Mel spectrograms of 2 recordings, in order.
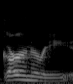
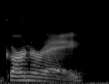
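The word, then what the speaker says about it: Garneray: These are engravings based on paintings by, he calls him Garnery. It's actually Ambroise Louis Garneret, like with an A in that last syllable.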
